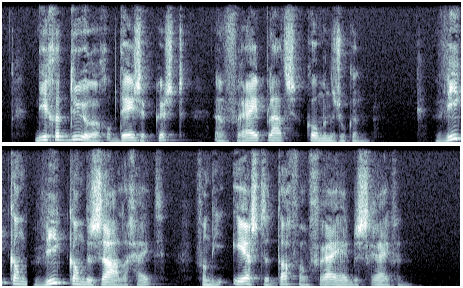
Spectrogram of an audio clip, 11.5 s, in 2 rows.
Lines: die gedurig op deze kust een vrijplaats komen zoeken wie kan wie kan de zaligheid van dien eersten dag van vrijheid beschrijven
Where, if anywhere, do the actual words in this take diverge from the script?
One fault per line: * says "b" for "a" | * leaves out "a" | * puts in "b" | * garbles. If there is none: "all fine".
all fine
